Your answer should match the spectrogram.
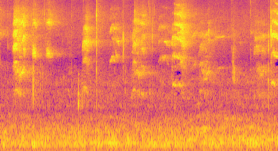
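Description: Faint outdoor ambience: scattered high-pitched chirps recurring throughout, with a few soft clicks in the first second and a half.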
